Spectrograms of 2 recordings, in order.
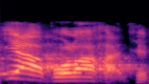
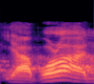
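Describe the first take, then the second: First: It is said the mainland Mandarin way. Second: It is said the Taiwanese Mandarin way. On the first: "你们说亚伯拉罕" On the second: "我说亚伯拉罕"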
